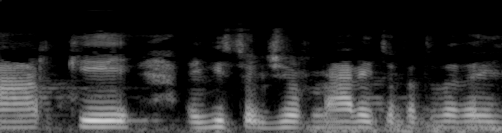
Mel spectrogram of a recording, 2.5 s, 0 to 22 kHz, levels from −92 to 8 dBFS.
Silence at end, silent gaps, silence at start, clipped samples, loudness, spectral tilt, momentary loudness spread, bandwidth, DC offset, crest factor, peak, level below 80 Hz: 0 s; none; 0 s; under 0.1%; -26 LUFS; -7 dB/octave; 11 LU; 7.6 kHz; under 0.1%; 16 dB; -10 dBFS; -50 dBFS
